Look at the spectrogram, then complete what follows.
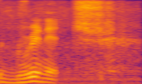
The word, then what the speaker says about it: Greenwich: And may I ask you what is the right pronunciation of this park? This park? Yeah. Greenage. Greenich. Thank you. Thank you mate. So Grenich.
